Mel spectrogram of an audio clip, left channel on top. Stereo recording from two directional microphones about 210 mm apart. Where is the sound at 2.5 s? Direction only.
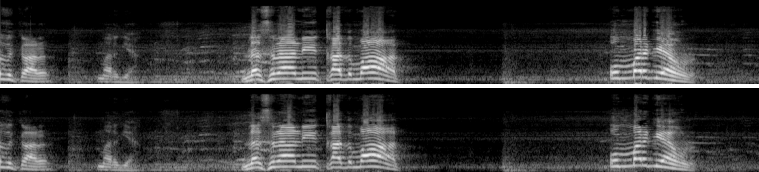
Centre (ahead or behind).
